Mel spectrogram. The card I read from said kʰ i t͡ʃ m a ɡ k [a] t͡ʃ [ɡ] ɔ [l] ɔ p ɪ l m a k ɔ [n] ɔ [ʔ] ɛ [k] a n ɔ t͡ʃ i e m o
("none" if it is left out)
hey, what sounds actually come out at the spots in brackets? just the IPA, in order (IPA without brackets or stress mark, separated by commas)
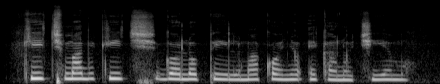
i, ɡ, l, ɲ, ʔ, k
